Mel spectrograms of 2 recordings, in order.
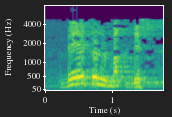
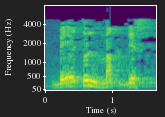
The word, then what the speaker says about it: بیت المقدس: بیت المقدس، بیت المقدس اور بیت المقدس دونوں لغت معروف ہیں، صحاح جوہری میں ہے. بیت المقدس اور بیت المقدس دونوں تلفظ صحیح.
